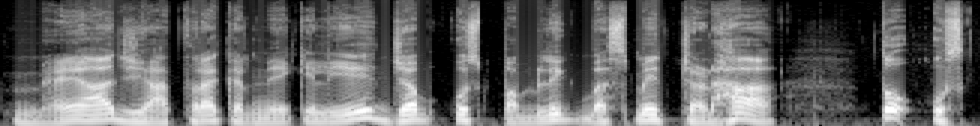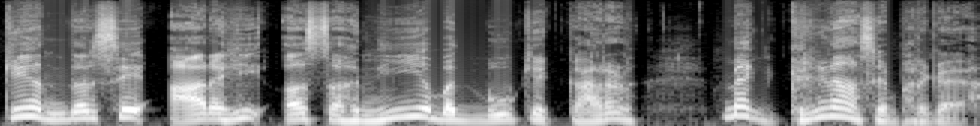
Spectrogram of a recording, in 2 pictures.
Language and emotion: Hindi, disgusted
